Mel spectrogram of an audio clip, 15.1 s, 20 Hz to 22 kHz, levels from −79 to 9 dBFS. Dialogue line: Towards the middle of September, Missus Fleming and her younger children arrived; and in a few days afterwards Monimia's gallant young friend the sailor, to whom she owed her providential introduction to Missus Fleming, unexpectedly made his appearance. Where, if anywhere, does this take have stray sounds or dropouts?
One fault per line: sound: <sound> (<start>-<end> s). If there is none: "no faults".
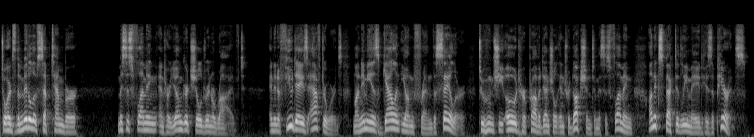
no faults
